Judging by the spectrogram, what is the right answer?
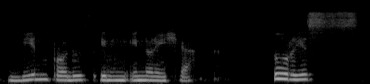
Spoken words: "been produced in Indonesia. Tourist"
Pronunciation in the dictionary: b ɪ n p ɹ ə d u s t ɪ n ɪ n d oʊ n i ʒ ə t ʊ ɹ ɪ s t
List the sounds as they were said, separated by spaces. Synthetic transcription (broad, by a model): b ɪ n p ɹ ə d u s ɪ n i n d oʊ n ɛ s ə t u ɹ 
